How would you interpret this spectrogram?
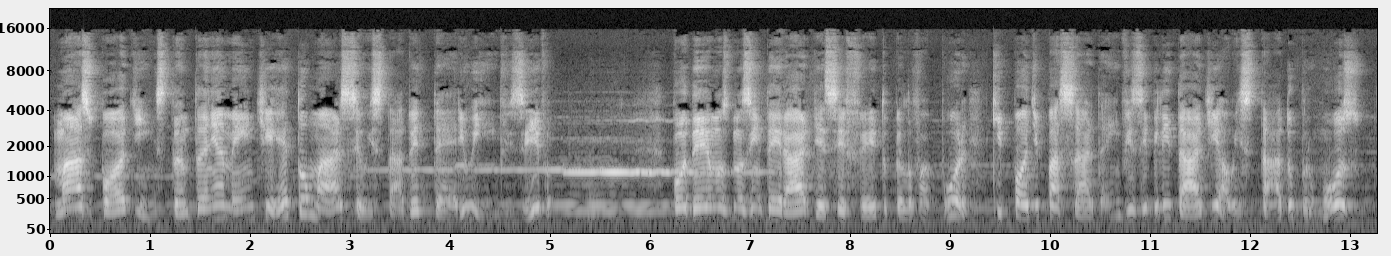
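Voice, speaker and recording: A man's voice: on the high side, big pitch swings, unhurried, bright, forceful tone. A Brazilian man reading a book aloud as scripted narration, in a formal, didactic manner. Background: background music.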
